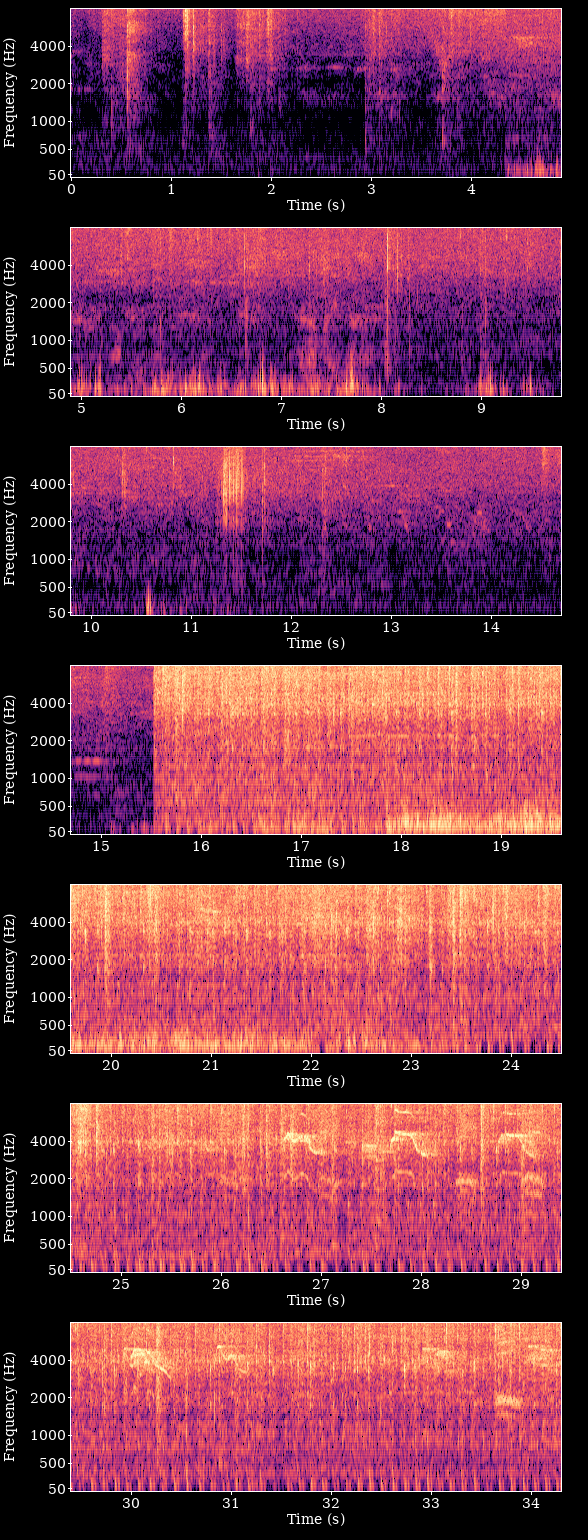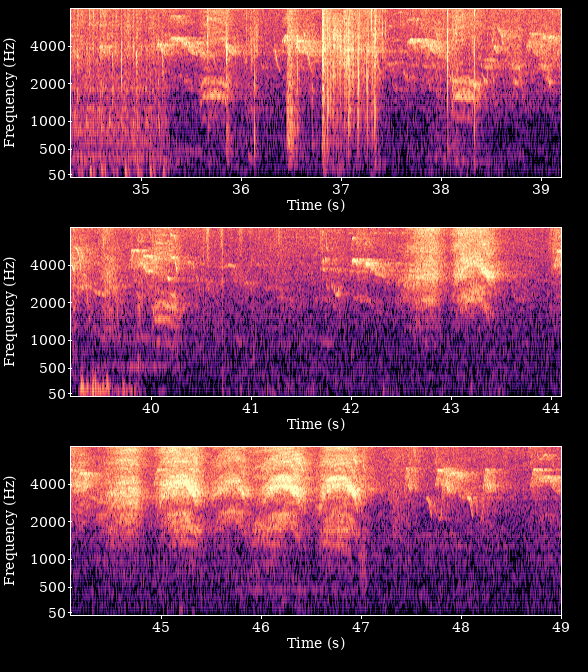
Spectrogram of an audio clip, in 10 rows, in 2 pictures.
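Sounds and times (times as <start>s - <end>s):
low rumbling noise: 15.6s - 33.6s
birds chirping and calling: 15.6s - 49.0s.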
